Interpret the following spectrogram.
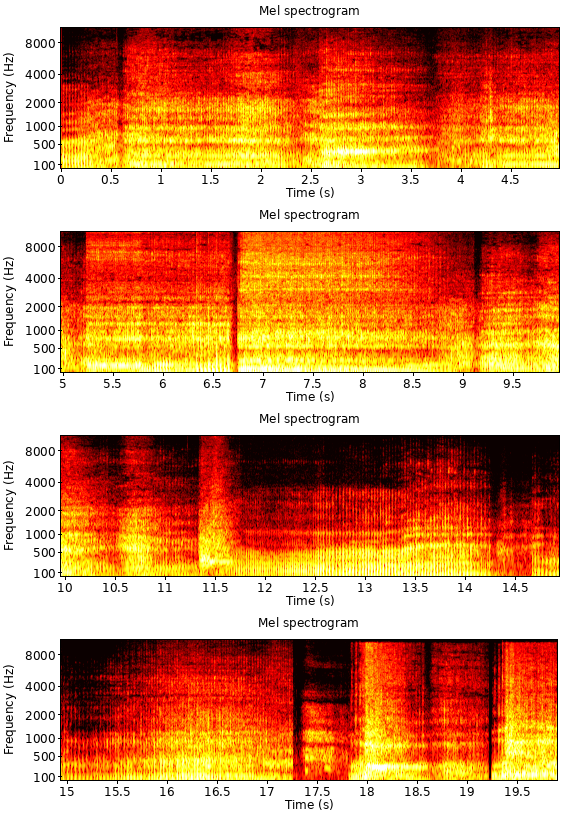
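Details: Tiger roaring in abruptly cut segments: rough, rumbling roars and growling snarls, some loud and broad, with sudden jumps between pieces and a quieter patch near fifteen seconds.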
